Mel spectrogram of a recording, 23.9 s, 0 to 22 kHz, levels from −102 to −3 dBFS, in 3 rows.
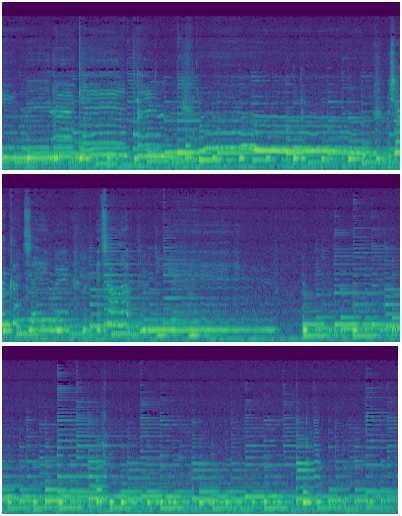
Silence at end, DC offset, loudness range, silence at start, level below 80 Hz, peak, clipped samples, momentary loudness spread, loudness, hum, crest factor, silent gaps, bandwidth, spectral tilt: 0 s; under 0.1%; 5 LU; 0 s; -50 dBFS; -14 dBFS; under 0.1%; 9 LU; -31 LUFS; none; 16 dB; none; 13 kHz; -7.5 dB/octave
